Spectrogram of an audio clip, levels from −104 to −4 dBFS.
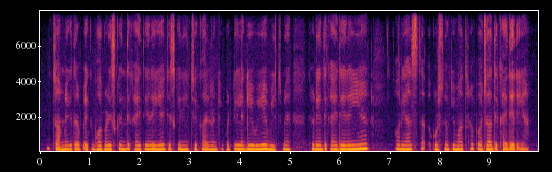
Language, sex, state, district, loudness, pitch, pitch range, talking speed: Hindi, female, Bihar, Saharsa, -30 LUFS, 215 Hz, 210-225 Hz, 230 wpm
